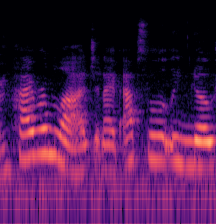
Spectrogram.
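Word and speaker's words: Hiram Lodge: Haram Lodge. Hyram. Hyram Lodge.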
